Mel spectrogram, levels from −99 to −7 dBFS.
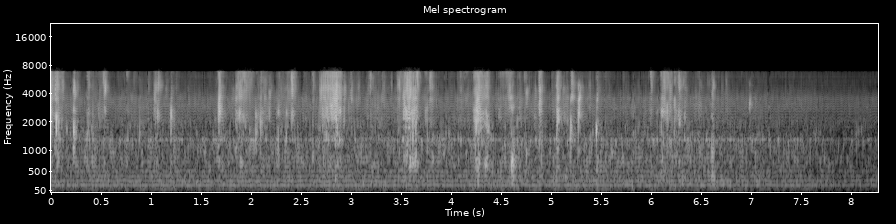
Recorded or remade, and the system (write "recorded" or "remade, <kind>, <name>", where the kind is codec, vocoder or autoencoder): remade, vocoder, BigVGAN v2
